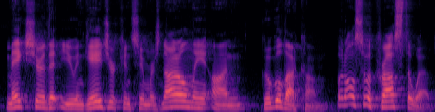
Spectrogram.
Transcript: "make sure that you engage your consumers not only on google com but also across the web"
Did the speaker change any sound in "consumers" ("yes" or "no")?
no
